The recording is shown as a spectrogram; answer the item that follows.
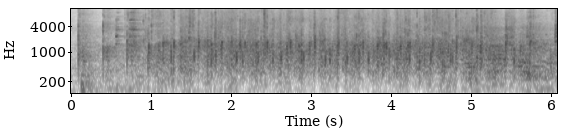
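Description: Audience applauding: many hands clapping, starting suddenly and building over the first second into steady applause.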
